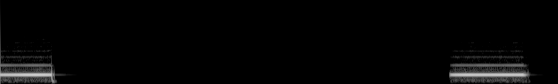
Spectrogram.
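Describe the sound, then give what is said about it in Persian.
A telephone line tone while placing a call: two steady mid-pitched ringback tones, each under a second long, separated by about four seconds of silence. “ما زنگ رو می زنیم، ممکنه بر ندارن و ممکنه اطلاع بدن که مثلا بعدن زنگ بزن.”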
